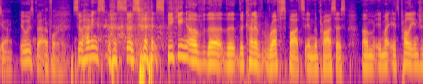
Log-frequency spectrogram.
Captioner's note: laughter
